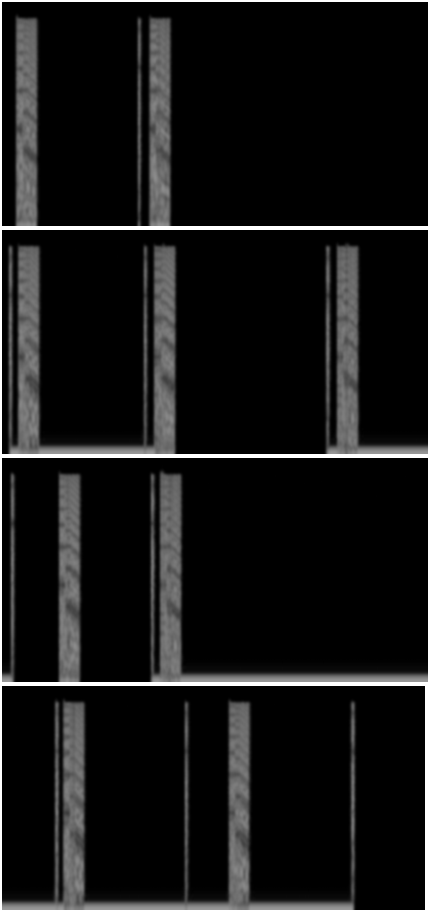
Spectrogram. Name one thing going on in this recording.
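Short, harsh electronic punch and hit sounds from a retro video game come in bursts.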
